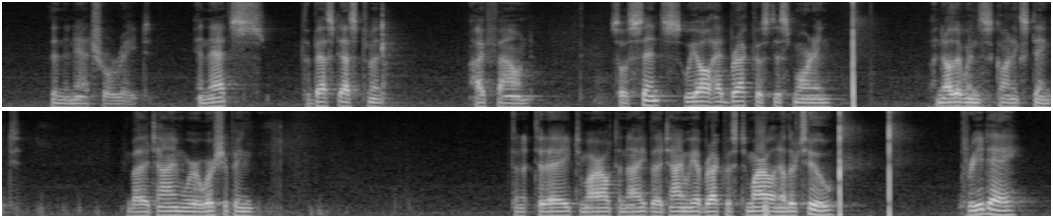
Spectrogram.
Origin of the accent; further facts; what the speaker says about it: Muskegon, Michigan, United States; Or if you contaminate Muskegon Lake, where I grew up in Muskegon, you can fix it.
